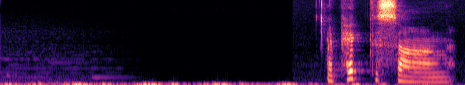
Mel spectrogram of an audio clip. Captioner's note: heartbeat pounding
